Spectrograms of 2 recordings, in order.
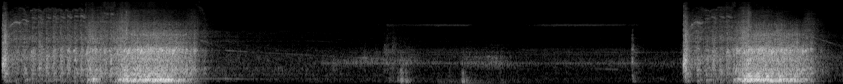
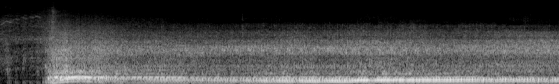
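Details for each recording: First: McLaren 650S, possibly blown motor or overfilled oil, previously lugging and misfiring: starter whirs, engine barks briefly then dies, cranks again and fails again; won't stay running, then won't crank until codes cleared; charge pipes off. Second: McLaren 650S, feared blown engine or overfilled oil, restarted after sitting a long time with fresh fuel added: it settles into a steady, even, smooth idle with no hunting or misfire, and the RPM gauge twitches less; running smoother.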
